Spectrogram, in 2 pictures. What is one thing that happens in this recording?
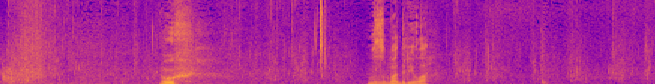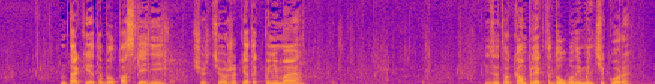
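Water splashes softly as a swimmer strokes through a lake.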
